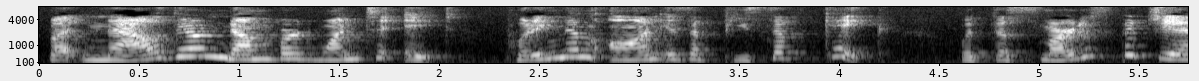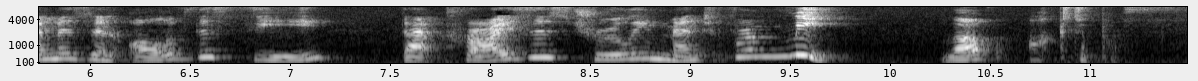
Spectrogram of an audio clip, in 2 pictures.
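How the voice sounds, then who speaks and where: In an unhurried way, a woman with a high, slightly bright, very animated voice reads a rhyming storybook to young children. She is a guest co-reader, playful and theatrical, sitting in a living room. A device camera placed a short distance away picks her up.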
